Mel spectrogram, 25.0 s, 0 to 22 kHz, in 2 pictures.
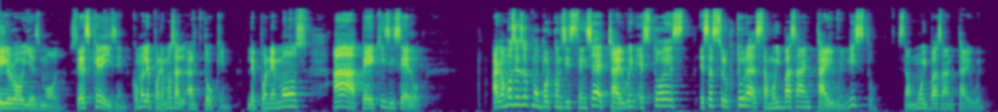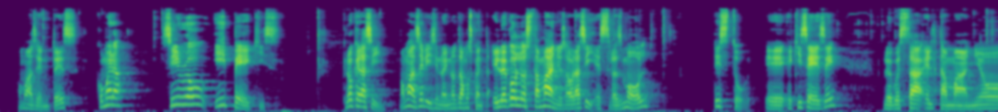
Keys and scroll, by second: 16.1-17.0 typing, 17.0 Up, 17.3 Down, 17.5 Down, 18.0 super+Right, 20.2 BackSpace, 22.3 s, 22.6 Down, 22.9 Left, 23.2 Left, 23.3 Left, 23.4 Left, 23.6 Left, 24.7 shift+space.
